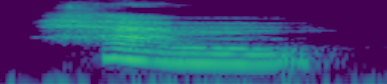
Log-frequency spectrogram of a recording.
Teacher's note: Both lips closed, and we form the nasal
